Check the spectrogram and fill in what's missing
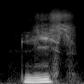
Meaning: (adjective) smooth; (noun) stringer (horizontal timber that supports upright posts or the hull of a vessel); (verb) inflection of lisser: first/third-person singular present indicative/subjunctive
- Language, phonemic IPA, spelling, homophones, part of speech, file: French, /lis/, lisse, lice / lices / lis/lys / lissent / lisses, adjective / noun / verb, Fr-lisse.ogg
